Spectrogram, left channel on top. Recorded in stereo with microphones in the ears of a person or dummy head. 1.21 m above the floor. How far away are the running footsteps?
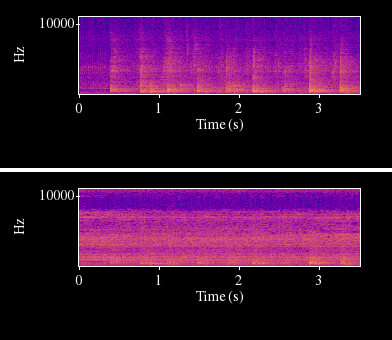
About 4 m.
